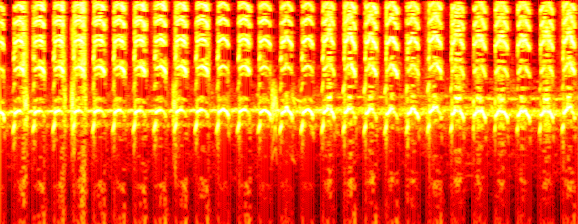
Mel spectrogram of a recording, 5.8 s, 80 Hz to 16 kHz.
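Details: Osprey at its nest at Dunrovin Ranch with a fish, 19 May 2018, 4:38 PM: a fast, steady series of high, whistled chirps, over two per second, each a short piercing squeal with a slight upward flick, running without pause.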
